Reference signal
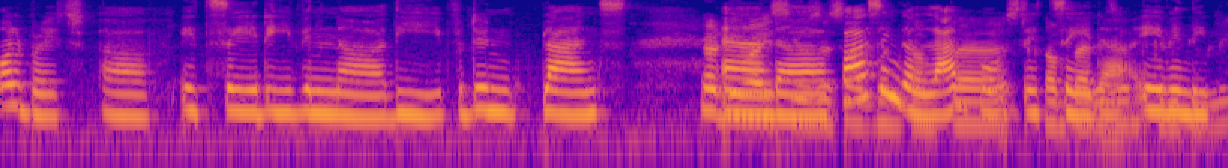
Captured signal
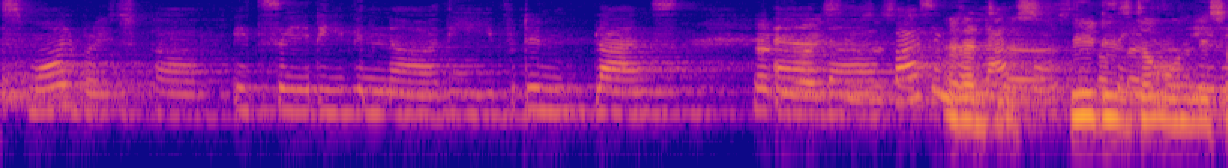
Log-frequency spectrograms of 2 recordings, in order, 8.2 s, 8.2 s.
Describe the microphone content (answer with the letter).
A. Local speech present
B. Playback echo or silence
A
